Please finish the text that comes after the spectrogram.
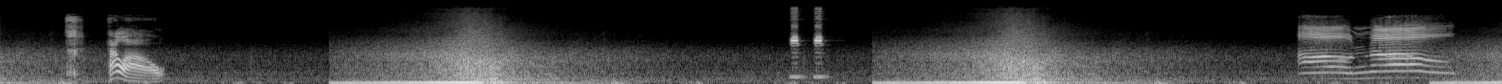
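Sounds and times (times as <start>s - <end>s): passing car engine rumble: 0.0s - 1.1s, 1.7s - 13.0s, 14.2s - 15.0s
car horn beeps: 7.9s - 8.5s.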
